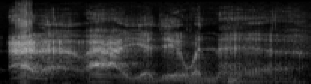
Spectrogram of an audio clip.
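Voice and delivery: loud low drawn-out goofy voice; goofy phone greeting. Shown as a demonstration. Answering telemarketers, goofy drawn-out greeting. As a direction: answer in a silly, slow, deep voice. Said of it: "When I get telemarketers, I like to go".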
